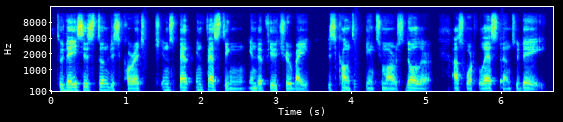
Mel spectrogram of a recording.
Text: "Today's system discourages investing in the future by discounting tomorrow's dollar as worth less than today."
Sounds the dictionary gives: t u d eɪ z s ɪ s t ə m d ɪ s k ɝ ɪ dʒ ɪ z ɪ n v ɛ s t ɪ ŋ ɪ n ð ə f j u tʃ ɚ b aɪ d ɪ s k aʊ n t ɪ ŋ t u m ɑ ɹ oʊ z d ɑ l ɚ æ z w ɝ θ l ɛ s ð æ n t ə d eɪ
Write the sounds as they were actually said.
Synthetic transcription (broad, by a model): t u d eɪ s ɪ s t ə m d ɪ s k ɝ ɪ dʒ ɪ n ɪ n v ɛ s t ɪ ŋ ɪ n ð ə f j u tʃ ɚ b aɪ d ɪ s k aʊ n t ɪ ŋ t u m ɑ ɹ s d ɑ l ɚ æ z w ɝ t l ɛ s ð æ n t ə d eɪ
